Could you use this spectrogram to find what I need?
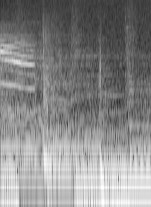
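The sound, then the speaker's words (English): A female cat meows in a drawn-out, wavering cry, loud, with a few short bursts breaking up the sustained tone over about a second and a half. No one speaks. “She's an interesting cat.”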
